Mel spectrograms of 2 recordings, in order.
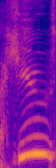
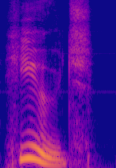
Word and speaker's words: Hugh: Ojo, no se dice huge. Siempre me hace reír cuando hablan del actor inglés Hugh Grant y dicen aquí Huge Grant, que literalmente sería Grant enorme, que me hace gracia.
